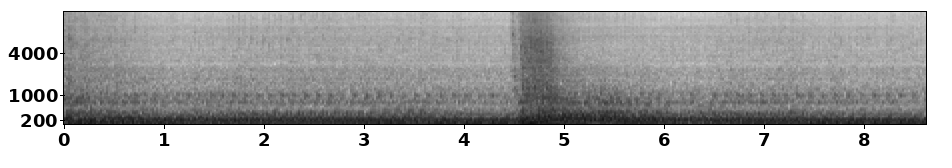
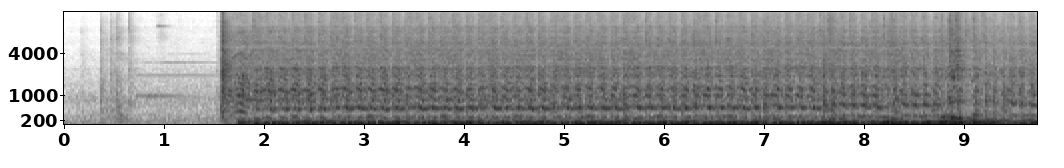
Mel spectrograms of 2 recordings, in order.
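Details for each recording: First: 1995 BMW E36 325i M50B25 donor engine run before a swap into a Mercedes 190E, exhaust removed so it fires straight from the headers, revved under 3000 rpm: harsh, raspy, very loud note with one quick blip. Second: BMW M50B25 inline-six in a 1995 E36 325i donor, exhaust removed so running straight off the headers, before a compression test: starter catches into a loud, raw, evenly pulsing idle with light blips, revved under 3000 rpm; normal running.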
